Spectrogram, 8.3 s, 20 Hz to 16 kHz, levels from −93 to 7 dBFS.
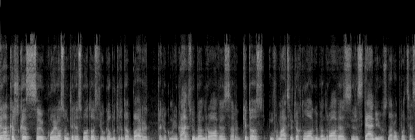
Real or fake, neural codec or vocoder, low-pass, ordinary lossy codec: real; none; 10.8 kHz; Opus, 32 kbps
